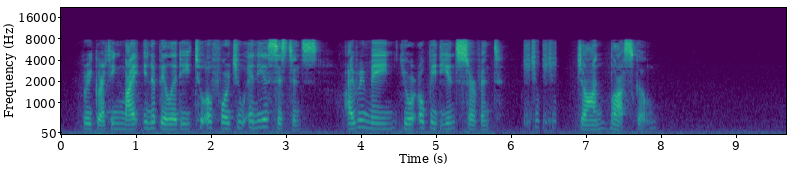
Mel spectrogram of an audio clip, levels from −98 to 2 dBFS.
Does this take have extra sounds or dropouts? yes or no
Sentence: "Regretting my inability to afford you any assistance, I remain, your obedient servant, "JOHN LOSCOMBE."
yes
